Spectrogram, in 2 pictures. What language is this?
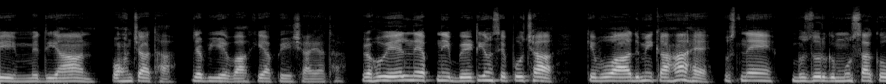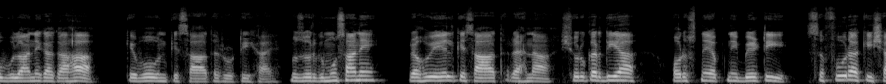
Urdu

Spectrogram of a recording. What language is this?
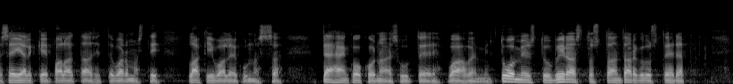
Finnish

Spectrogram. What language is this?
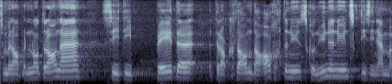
Swiss German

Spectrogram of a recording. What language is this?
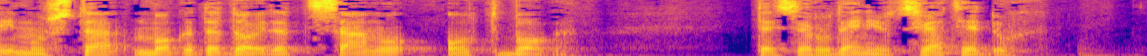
Bulgarian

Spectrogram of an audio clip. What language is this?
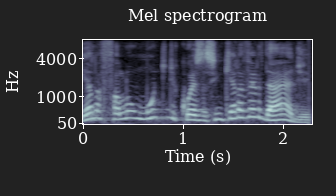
Portuguese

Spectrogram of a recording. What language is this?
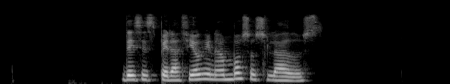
Galician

